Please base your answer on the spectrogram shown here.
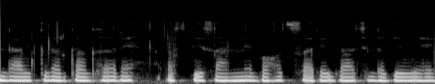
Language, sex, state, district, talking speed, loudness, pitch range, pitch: Hindi, female, Punjab, Pathankot, 180 wpm, -13 LUFS, 175-185 Hz, 175 Hz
